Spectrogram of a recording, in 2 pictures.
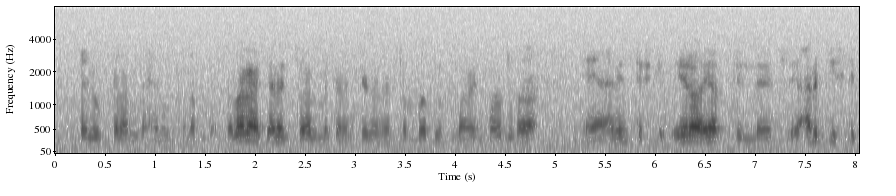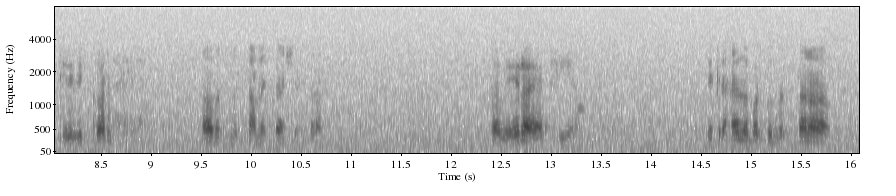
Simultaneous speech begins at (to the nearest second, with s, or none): none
